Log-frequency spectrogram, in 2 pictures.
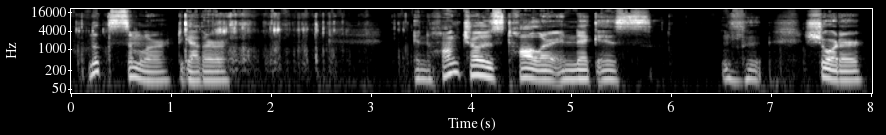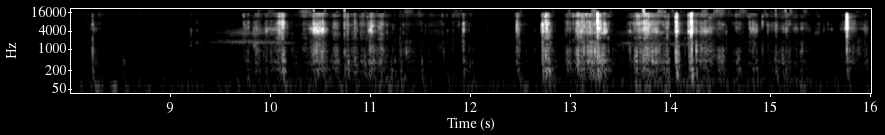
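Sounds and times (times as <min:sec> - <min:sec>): toy figures clicking and scraping: 0:00.0 - 0:03.7, 0:09.6 - 0:16.0.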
